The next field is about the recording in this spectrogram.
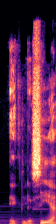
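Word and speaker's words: ἐκκλησία: Aquí está la palabra griega, eclesía, así se pronuncia.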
